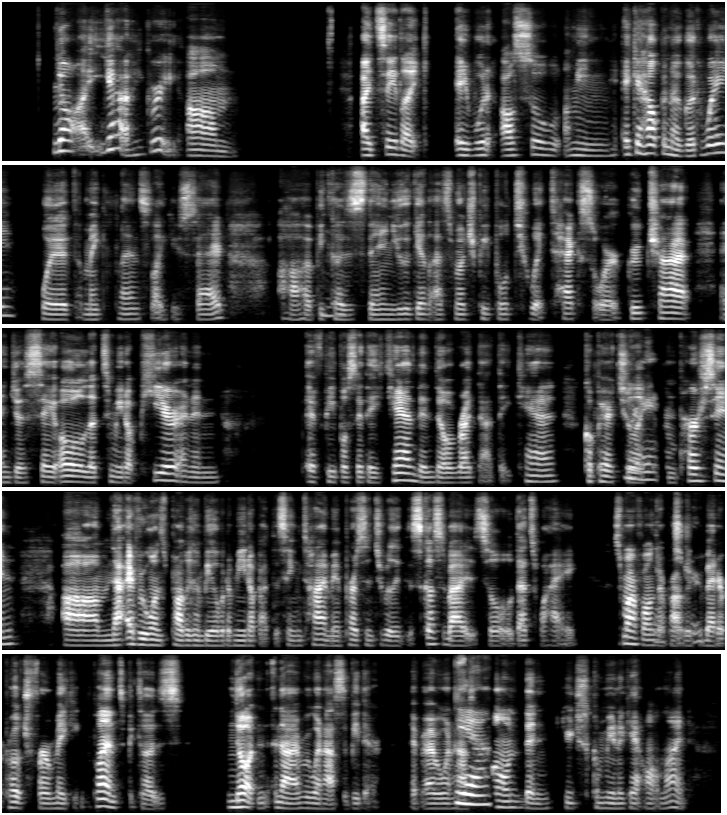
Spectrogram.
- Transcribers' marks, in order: tapping
- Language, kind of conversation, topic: English, unstructured, How have smartphones changed the way we communicate?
